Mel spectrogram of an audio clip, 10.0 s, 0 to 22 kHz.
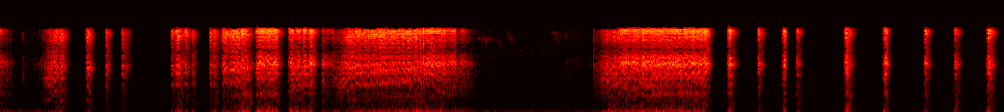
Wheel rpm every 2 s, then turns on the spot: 100, 60, 30, 120, 10.
none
